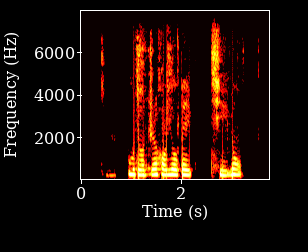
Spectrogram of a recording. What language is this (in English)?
Chinese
